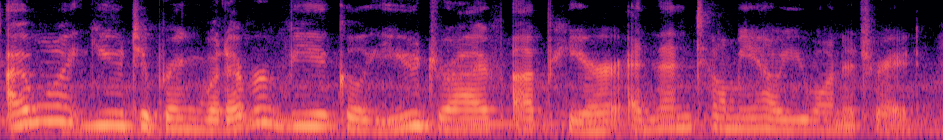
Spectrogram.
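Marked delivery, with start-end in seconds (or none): none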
